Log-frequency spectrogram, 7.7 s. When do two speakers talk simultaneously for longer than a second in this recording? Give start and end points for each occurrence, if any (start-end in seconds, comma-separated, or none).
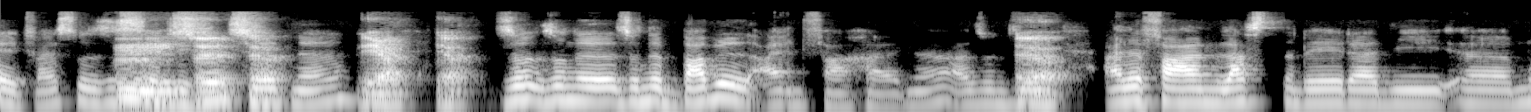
0.6-1.8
